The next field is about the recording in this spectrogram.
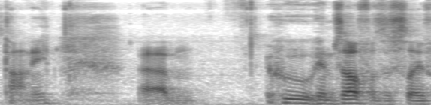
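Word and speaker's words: Taney: spelling his last name looks like tini it's actually pronounced tani who himself was a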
